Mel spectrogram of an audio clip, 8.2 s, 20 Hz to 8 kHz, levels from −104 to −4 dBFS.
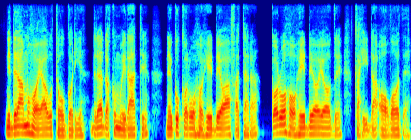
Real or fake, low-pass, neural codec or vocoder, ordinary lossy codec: fake; 7.2 kHz; codec, 16 kHz, 0.5 kbps, X-Codec, WavLM features, trained on Multilingual LibriSpeech; none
